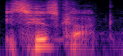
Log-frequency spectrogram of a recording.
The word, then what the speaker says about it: Hiscock: Is that how you pronounce it? – It's Hiscock.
